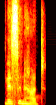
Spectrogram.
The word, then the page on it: Nissen hut: Indian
